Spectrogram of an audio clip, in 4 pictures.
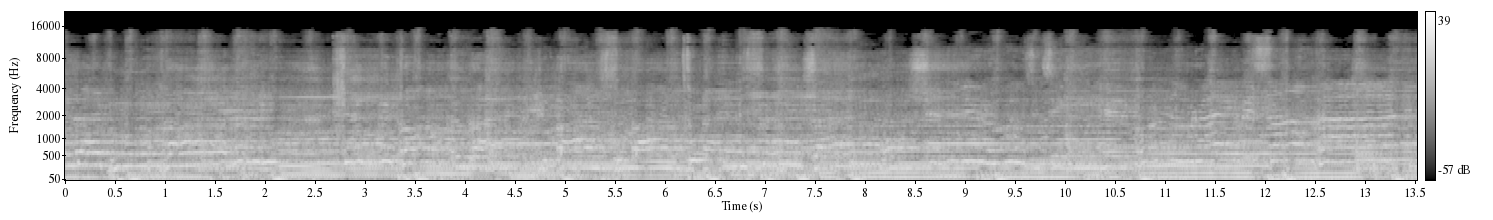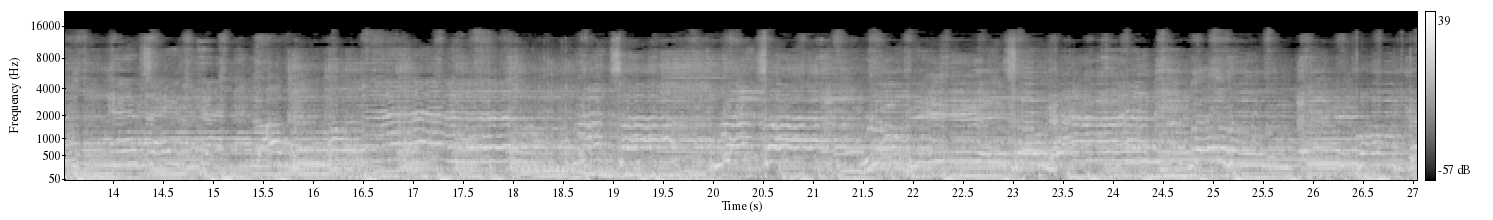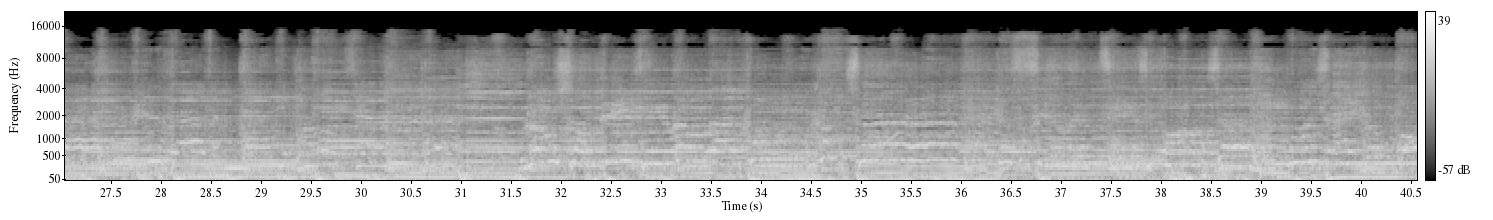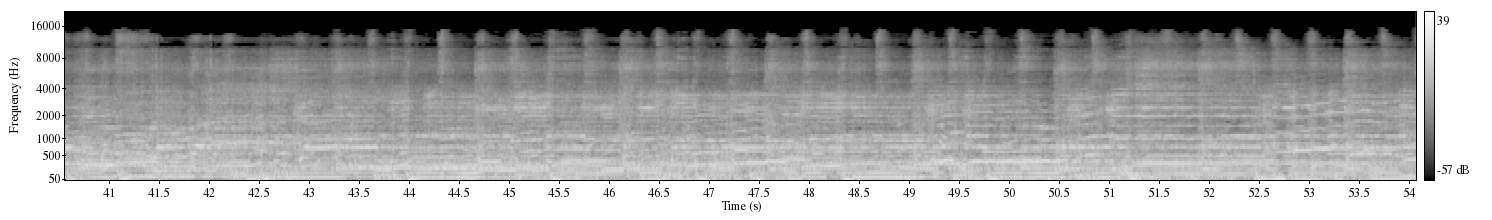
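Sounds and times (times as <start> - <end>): live pop band playing: 0.0 - 54.0
male and female singing duet: 0.0 - 54.0.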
